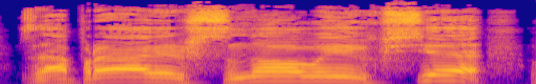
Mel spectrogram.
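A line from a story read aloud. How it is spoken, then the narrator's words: Ecstatic yelling. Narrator (Russian): в восторге от собственной идеи вопил он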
